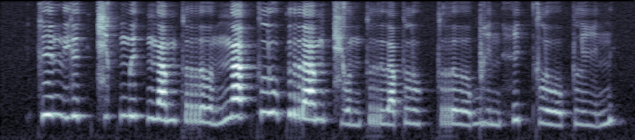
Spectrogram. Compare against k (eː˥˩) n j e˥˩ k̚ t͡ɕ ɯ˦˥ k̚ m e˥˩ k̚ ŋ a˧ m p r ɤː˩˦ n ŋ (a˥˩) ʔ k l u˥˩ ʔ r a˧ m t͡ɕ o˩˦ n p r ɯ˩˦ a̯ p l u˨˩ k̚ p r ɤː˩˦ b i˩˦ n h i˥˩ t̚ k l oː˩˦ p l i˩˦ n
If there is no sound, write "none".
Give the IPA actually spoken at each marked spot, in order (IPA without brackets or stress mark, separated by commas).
e˥˩, a˦˥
